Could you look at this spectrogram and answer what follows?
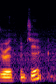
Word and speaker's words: arithmetic: Yes, it looks like arithmetic and spelled the same as arithmetic, but this time we say it arithmetic sequence.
